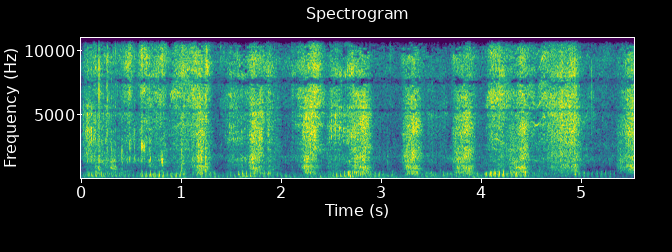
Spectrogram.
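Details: Male calico cat being brushed, giving a low rumbling purr under repeated rough scratchy strokes of the brush.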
